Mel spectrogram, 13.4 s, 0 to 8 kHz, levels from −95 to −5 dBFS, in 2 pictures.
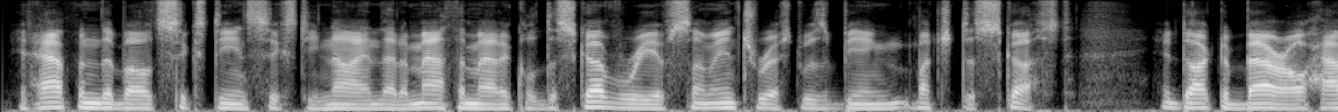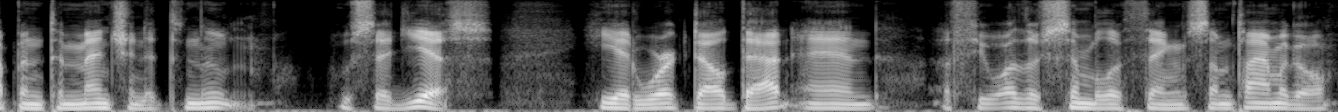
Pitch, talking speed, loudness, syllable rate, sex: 115 Hz, 195 wpm, -21 LUFS, 5.8 syllables/s, male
